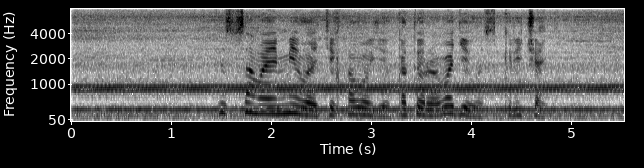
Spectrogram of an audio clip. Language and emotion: Russian, positive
